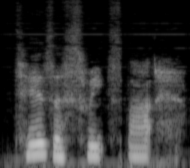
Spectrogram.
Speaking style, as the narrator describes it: remarked his uncle, in a low, sad tone

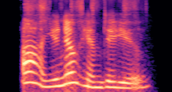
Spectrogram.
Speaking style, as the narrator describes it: laughed the village innkeeper

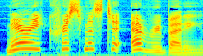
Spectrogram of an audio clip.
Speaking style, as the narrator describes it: the children, not knowing whether to laugh or to cry, shouting

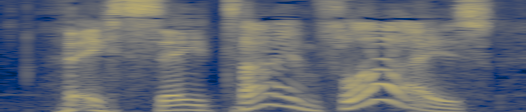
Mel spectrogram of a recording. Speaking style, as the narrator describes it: laughed Button-Bright

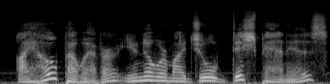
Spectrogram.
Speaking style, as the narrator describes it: said the Cookie Cook anxiously

